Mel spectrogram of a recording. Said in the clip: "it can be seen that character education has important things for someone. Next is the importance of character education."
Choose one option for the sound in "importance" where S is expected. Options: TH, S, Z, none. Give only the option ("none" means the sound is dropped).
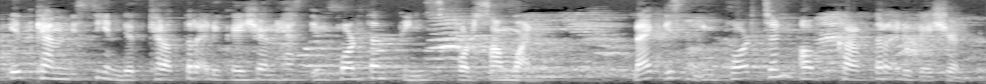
none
